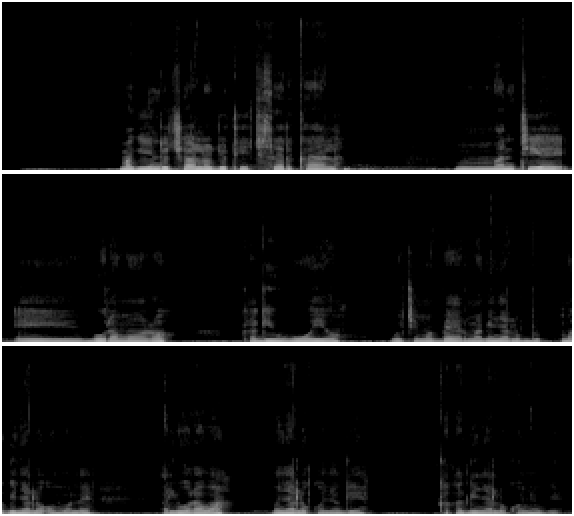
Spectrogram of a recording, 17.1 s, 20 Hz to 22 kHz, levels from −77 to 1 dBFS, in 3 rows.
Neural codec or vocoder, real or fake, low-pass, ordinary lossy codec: none; real; 19.8 kHz; none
